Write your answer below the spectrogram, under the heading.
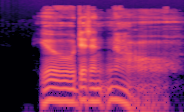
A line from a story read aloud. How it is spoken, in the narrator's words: the dark woman breathed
